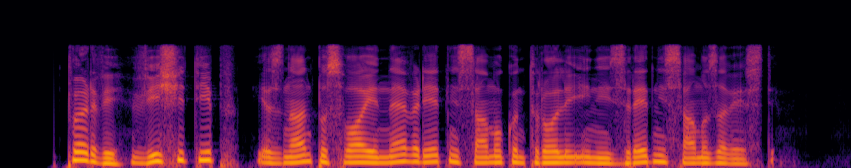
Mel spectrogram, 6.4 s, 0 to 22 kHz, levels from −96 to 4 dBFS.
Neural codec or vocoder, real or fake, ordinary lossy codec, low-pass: none; real; none; 7.2 kHz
